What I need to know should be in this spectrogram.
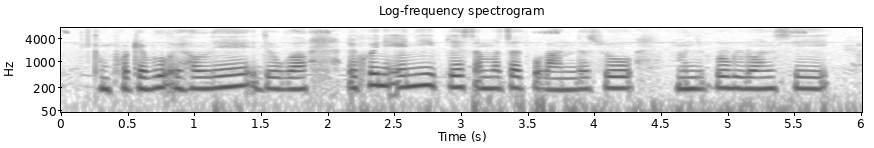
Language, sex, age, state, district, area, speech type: Manipuri, female, 30-45, Manipur, Chandel, rural, spontaneous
